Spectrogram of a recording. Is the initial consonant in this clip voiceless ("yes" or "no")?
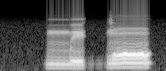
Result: no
